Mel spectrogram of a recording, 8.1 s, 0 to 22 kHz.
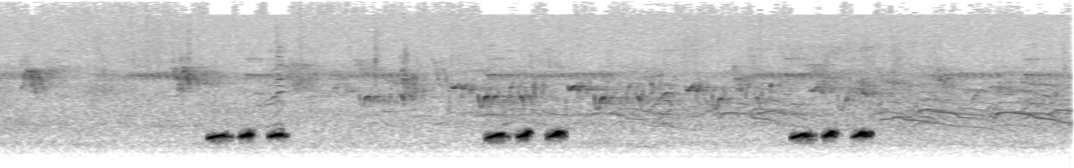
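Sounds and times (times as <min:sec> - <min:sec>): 
quiet bird chatter: 0:00.0 - 0:08.0
Eurasian hoopoe hooting: 0:01.6 - 0:02.2, 0:03.7 - 0:04.3, 0:06.0 - 0:06.6.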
